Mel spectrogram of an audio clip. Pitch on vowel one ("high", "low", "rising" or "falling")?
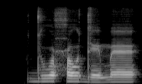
high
